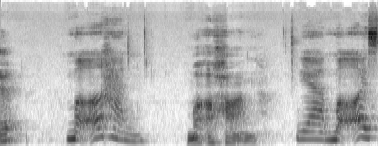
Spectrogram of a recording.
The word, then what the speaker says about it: Mỡ hành: this recipe yeah how do you say it Mohan yeah much like oil fat and Hannah's jive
